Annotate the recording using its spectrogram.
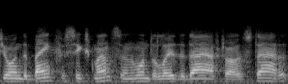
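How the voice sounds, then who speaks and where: Talking at a very fast pace, a man with an Australian accent uses a fairly high pitch and fairly even intonation. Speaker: auctioneer. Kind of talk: interview answer. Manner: joking, self-deprecating.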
